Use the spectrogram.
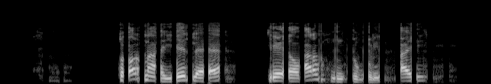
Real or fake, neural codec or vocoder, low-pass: fake; codec, 16 kHz, 16 kbps, FunCodec, trained on Chinese and English, 50 frames a second; 7.2 kHz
